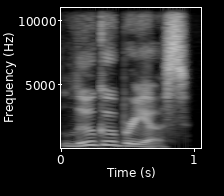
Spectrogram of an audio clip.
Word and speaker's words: lugubrious: Here's a more somber word, lugubrious, pronounced lugubrious.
